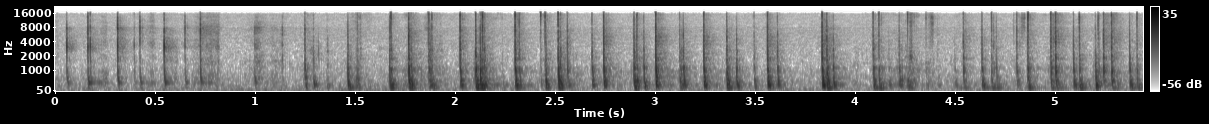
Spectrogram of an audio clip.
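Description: Long nails tap and scratch the black plastic cap of a white plastic lotion bottle, then tap along the bottle's body held sideways. About 35 quick, dry, clicky taps come in uneven bursts, each bright and sharp with almost no ring or low end, with faint scratching between them.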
